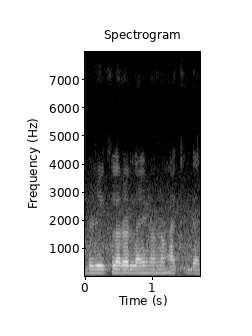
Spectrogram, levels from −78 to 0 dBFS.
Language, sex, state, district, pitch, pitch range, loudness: Kannada, male, Karnataka, Belgaum, 125 Hz, 125-130 Hz, -18 LUFS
